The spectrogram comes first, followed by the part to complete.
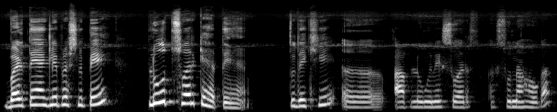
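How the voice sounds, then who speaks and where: Lady teacher going through exam questions, fairly high voice, checks in a lot as she explains. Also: animated, moderate pace, mellow. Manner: explains step by step, keeps checking in. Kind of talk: exam prep lesson.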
